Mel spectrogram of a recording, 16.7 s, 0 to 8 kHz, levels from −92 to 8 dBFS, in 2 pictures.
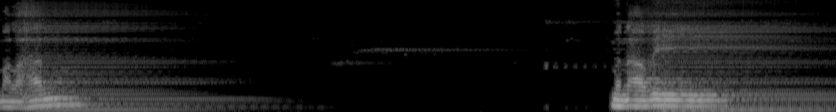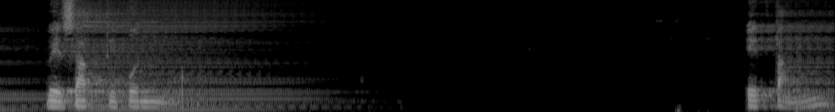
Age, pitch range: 50-69, 85-110 Hz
